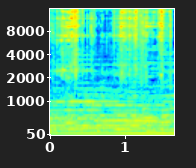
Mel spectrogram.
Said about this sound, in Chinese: 接着，蓝胡子拿出一大串钥匙。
